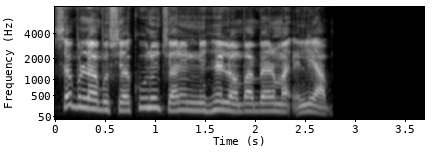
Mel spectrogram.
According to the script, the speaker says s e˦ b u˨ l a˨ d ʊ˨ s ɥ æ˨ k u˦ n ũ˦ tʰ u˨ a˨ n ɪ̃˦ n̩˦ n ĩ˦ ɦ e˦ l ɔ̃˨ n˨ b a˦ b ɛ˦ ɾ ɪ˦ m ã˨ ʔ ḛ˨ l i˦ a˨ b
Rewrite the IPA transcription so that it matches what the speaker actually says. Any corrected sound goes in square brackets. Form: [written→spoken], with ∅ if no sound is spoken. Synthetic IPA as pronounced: s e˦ b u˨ l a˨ [d→b] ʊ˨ s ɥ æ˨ k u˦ n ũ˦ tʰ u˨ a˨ n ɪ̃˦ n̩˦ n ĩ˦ ɦ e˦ l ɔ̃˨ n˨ b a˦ b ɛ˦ ɾ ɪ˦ m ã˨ ʔ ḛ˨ l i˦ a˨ b

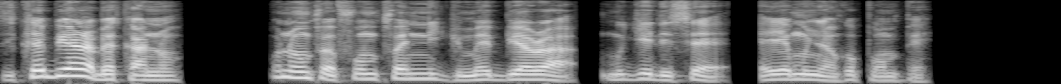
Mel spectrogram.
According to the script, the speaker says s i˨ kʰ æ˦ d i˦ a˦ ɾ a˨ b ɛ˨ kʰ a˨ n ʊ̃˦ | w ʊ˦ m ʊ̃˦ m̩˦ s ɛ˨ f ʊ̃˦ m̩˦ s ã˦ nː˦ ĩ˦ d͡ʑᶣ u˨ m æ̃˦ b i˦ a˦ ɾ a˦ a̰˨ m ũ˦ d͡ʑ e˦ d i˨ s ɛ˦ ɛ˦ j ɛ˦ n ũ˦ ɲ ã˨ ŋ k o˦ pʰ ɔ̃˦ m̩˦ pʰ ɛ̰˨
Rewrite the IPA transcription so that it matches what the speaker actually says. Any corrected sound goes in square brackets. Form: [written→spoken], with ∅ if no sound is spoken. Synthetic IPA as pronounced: s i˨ kʰ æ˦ [d→b] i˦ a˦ ɾ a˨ b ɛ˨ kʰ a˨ n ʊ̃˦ | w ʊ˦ [m→n] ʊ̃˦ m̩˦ [s→f] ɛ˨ f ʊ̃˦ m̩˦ [s→f] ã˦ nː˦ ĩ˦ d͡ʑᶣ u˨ m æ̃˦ b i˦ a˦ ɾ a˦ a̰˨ m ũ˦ d͡ʑ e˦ d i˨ s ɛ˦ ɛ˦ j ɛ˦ [n→m] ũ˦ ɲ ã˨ ŋ k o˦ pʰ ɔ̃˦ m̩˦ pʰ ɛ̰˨

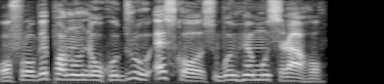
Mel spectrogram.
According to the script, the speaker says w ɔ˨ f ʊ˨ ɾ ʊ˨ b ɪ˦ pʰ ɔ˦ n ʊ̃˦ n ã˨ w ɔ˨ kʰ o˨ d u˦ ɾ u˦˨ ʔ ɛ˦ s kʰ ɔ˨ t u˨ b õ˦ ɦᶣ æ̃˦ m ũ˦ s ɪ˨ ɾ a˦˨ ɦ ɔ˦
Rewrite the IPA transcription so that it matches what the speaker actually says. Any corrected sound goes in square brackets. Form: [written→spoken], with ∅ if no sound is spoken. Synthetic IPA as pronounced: w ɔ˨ f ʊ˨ ɾ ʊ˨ b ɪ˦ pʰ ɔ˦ n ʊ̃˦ n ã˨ w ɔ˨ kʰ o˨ d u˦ ɾ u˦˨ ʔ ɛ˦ s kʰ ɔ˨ [t→s] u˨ b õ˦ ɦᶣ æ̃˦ m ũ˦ s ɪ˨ ɾ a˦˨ ɦ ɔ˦

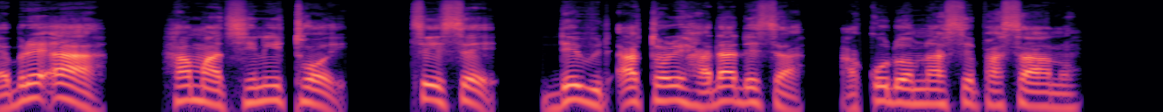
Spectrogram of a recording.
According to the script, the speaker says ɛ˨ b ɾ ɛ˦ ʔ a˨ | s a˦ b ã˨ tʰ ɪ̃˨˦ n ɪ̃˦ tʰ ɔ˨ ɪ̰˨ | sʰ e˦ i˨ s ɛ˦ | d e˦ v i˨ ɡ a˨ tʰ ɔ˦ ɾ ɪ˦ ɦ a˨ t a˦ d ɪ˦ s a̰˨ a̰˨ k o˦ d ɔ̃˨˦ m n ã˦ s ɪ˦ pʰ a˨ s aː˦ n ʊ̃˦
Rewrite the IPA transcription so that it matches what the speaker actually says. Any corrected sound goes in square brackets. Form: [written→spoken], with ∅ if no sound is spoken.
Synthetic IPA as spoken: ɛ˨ b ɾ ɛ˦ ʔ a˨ | [s→h] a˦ [b→m] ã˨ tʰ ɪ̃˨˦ n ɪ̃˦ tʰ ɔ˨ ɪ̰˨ | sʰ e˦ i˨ s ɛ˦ | d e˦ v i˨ [ɡ→d] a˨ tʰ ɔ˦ ɾ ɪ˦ ɦ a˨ [t→d] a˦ d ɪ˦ s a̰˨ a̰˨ k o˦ d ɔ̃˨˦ m n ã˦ s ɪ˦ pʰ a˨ s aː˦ n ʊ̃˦

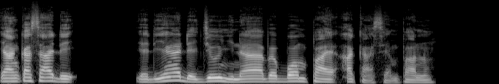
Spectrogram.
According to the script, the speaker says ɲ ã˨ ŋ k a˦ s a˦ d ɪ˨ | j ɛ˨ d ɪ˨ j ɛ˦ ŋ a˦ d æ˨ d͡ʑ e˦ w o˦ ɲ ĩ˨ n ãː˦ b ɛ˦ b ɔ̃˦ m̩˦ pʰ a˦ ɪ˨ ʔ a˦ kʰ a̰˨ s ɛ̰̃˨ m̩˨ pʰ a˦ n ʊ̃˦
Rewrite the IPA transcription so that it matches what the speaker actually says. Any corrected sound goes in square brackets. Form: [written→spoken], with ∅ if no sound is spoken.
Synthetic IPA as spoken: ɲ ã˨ ŋ k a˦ s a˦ d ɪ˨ | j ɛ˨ d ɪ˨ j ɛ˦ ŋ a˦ d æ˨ d͡ʑ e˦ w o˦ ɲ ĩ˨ n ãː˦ b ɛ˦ b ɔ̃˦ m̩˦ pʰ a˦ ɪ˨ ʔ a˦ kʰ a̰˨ s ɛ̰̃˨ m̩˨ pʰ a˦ n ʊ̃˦

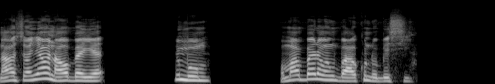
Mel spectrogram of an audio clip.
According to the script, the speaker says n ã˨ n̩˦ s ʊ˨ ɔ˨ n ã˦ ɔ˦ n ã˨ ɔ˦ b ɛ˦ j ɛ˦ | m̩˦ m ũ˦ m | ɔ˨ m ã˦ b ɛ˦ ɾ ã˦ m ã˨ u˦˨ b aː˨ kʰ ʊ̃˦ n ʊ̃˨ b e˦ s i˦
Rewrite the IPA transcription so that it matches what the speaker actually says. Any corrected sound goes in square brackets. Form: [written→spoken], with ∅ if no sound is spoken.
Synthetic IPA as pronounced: n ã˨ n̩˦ s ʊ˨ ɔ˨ [n→ɲ] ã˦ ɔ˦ n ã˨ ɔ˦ b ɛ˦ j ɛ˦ | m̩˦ m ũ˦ m | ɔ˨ m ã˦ b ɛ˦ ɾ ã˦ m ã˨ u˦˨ b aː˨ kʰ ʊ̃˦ n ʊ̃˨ b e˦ s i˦

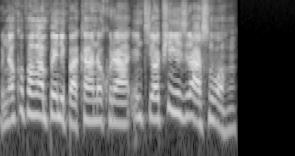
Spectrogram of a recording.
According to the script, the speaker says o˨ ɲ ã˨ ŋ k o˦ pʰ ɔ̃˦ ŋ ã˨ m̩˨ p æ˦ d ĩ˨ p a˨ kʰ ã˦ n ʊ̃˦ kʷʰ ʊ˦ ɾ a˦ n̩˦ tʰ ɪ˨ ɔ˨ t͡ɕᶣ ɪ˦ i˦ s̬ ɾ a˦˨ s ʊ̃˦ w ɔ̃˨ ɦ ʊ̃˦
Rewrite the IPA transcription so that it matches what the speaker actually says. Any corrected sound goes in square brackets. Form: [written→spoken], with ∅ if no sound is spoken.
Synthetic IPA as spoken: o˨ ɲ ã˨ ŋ k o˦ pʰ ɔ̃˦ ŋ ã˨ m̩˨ p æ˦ [d→n] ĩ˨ p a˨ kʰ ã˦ n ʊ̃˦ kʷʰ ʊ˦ ɾ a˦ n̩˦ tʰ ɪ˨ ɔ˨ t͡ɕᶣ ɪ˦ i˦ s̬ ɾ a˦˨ s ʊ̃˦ w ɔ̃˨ ɦ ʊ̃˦

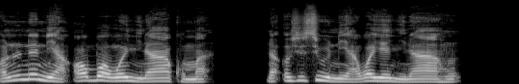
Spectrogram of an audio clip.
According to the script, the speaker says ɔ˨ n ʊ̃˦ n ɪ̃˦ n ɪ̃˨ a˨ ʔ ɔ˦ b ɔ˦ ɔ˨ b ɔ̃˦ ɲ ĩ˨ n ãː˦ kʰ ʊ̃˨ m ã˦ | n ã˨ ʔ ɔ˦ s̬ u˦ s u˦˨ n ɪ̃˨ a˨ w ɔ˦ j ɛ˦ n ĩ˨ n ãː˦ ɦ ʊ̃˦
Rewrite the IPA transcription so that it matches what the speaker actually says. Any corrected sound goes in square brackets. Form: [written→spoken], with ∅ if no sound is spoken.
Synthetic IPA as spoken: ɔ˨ n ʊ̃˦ n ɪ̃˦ n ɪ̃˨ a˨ ʔ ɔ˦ b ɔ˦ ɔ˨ [b→w] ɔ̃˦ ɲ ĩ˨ n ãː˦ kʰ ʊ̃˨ m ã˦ | n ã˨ ʔ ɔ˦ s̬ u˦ s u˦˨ n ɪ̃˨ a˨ w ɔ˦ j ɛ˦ [n→ɲ] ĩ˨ n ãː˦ ɦ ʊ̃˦

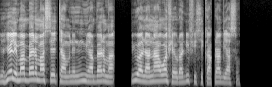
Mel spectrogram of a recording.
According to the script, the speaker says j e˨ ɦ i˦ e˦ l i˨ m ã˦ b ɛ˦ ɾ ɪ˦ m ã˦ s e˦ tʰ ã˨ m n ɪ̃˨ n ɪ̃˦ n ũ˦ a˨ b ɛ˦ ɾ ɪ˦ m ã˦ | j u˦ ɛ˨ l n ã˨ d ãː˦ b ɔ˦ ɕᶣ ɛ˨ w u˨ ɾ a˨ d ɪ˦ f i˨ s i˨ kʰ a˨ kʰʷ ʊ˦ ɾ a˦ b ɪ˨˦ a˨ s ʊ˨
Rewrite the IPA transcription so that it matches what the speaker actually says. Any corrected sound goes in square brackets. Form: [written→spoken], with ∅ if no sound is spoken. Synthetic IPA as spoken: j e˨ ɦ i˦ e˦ l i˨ m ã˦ b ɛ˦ ɾ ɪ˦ m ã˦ s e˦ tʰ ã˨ m n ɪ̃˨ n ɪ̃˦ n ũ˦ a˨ b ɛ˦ ɾ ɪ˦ m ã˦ | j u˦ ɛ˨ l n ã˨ [d→n] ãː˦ [b→w] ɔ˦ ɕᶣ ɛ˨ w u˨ ɾ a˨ d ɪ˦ f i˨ s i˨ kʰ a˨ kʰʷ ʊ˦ ɾ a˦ b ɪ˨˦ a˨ s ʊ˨

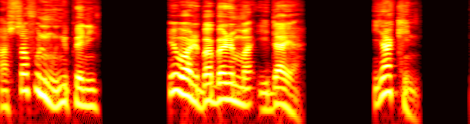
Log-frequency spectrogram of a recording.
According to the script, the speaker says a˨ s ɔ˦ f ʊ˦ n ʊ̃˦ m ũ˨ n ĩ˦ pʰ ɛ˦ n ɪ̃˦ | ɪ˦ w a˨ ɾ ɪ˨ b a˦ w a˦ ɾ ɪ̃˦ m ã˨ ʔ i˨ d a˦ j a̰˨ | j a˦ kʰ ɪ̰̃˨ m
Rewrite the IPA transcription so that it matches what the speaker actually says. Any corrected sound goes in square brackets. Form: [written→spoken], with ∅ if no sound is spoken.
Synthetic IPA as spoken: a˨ s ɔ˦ f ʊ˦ n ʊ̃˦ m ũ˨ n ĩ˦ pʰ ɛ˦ n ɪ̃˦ | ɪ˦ w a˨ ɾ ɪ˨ b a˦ [w→b] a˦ ɾ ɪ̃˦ m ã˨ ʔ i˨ d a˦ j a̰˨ | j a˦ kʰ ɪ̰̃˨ [m→n]

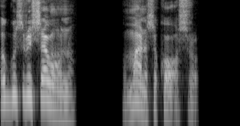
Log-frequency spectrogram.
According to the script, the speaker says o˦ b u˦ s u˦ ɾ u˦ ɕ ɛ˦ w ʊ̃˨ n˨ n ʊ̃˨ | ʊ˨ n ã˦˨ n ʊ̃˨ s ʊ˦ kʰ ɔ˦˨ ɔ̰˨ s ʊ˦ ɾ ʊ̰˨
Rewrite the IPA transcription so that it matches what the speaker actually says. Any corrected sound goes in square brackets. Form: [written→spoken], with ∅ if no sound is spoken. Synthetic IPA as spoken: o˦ [b→ɡ] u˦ s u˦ ɾ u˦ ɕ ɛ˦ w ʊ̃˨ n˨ n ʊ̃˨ | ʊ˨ [n→m] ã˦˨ n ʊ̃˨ s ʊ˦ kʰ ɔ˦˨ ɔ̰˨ s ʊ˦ ɾ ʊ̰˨

